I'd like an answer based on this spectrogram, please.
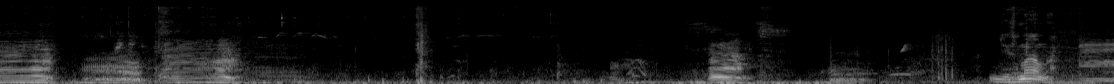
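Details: Nelore cattle being called and moved on a Brazilian farm during calf weaning; several loud, drawn-out harmonic moos in the first three seconds, then two more near seven and ten seconds, with low rumbling background.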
